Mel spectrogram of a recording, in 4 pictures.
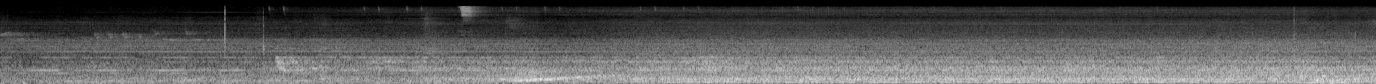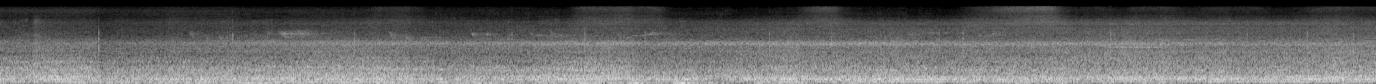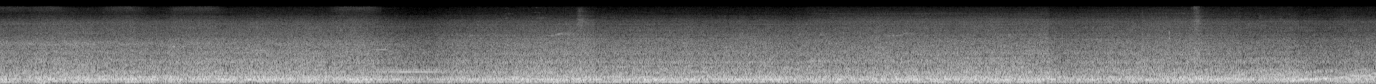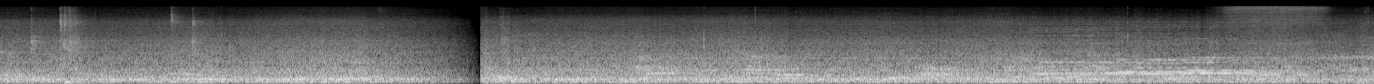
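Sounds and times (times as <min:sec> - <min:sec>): train wheels on rails: 0:00.0 - 0:31.4, 0:32.0 - 0:55.0
electric train braking to a stop: 0:51.2 - 0:55.0.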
